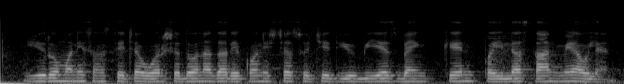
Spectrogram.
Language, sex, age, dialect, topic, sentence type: Marathi, female, 25-30, Southern Konkan, banking, statement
